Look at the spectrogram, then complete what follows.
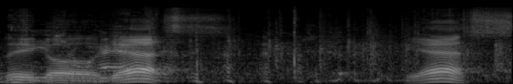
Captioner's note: applause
